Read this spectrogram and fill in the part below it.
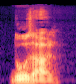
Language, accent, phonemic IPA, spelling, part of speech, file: French, France, /do.zaʒ/, dosage, noun, LL-Q150 (fra)-dosage.wav
- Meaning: dosage (measured amount of a medication)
